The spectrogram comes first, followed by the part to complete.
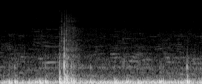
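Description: Harley-Davidson Road Glide's Stage II V-twin with 4-inch slip-on exhausts running at low revs as the bike rolls slowly, a steady low rumble. A single short click comes about half a second in.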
